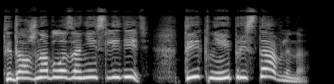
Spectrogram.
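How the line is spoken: Shrill animal-like wailing. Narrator (Russian): Мэйзри начала подвывать, визгливо, как лесная зверушка

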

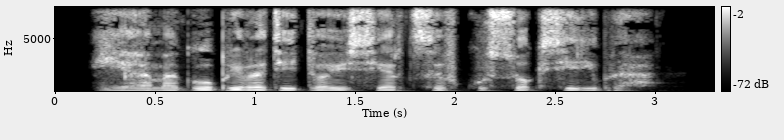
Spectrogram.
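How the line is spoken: Whisper in ear. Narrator (Russian): прошептал, не пойми кто, на ухо бастарду

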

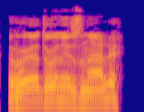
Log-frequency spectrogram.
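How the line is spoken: Scoffing grunt. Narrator (Russian): хмыкнул Харди

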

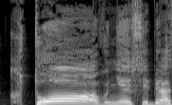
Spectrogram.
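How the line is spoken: Shouting. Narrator (Russian): закричал Перегрин

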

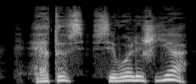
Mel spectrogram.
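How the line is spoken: Whispered. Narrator (Russian): прошептал Билл

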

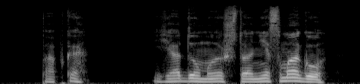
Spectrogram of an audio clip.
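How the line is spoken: Whispered. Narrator (Russian): прошептал он

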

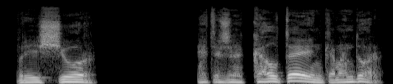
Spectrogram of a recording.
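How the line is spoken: Old man's wheeze. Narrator (Russian): прохрипел старик

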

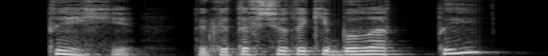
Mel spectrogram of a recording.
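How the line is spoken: Quiet question. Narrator (Russian): тихо спросил я

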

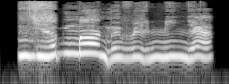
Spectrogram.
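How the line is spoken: Breathless, tearful. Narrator (Russian): выдохнула Миртл, заливаясь слезами

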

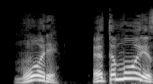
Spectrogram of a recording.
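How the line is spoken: Shouting. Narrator (Russian): закричал Ахмед

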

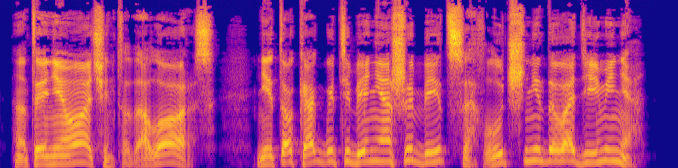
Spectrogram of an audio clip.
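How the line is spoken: Muttered through teeth. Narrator (Russian): пробурчал сквозь зубы

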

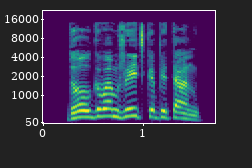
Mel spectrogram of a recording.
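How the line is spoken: Soldiers shouting. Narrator (Russian): крикнули солдаты

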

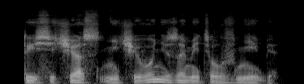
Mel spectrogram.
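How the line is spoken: Barely audible whisper. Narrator (Russian): еле слышным шепотом спросил он Гэндальфа

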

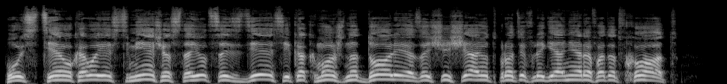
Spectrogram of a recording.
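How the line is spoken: Thunderous shout. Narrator (Russian): Спартак закричал громовым голосом, который покрыл рев и шум стычки

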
